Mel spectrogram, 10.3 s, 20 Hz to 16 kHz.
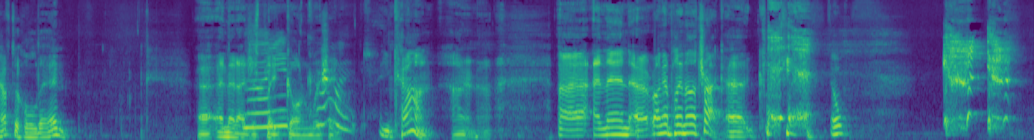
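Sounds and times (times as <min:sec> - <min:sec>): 
speech: 0:00.0 - 0:00.8, 0:02.0 - 0:08.6
child coughing: 0:02.5 - 0:03.5, 0:07.6 - 0:08.3, 0:09.4 - 0:10.3.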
